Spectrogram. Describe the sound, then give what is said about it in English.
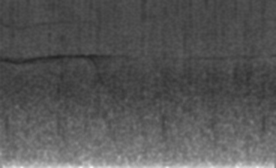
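An audience at a church service applauding to express gratitude to those who serve: steady, dense clapping from many hands that holds an even loudness throughout, with no voices rising above it. “Can we at every campus express our gratitude?”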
